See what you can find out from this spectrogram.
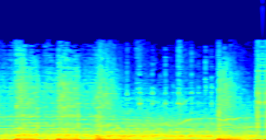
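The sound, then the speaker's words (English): An audience yells together on a count of three, in one sustained, loud burst of mixed voices that holds steady for a few seconds without easing off. “Let me hear you guys. One, two, three, yell!”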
